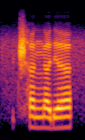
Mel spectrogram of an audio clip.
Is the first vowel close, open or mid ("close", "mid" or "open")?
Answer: open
